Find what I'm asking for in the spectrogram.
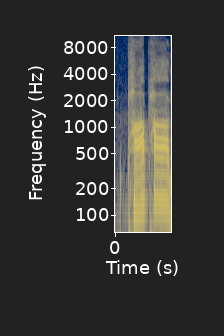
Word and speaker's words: Paw Paw: We move on to Jacob in Paw Paw, Michigan.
